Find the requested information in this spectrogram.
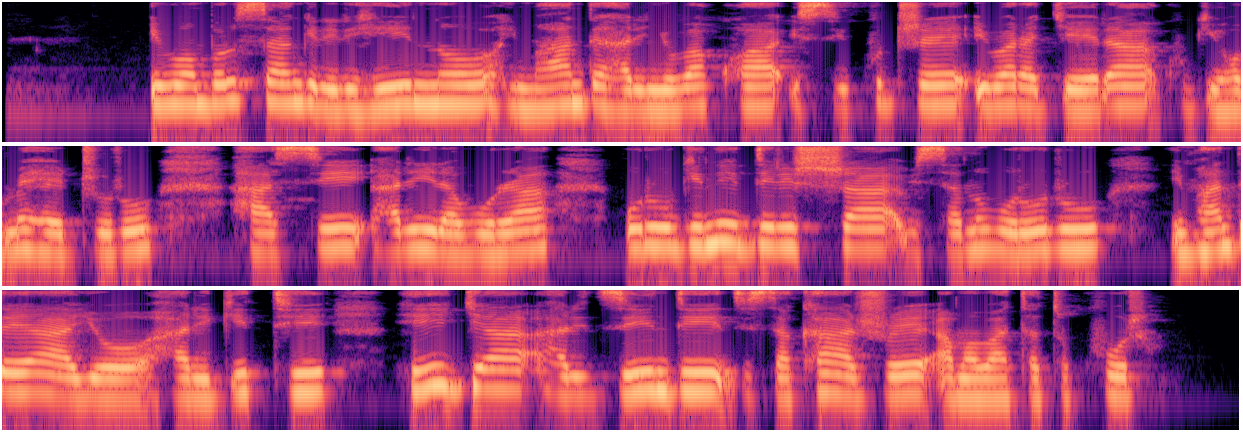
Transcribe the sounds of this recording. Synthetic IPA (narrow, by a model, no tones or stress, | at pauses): iβo̞ːmbo̞ɾusaːŋɡiɾiɾiɦinoim̥haːnde̞ɦaɾiɲuβakwaʔisikʰud͡ʒe̞iβaɾaɟe̞ɾakuɡiho̞meɦe̞ːd͡ʒuɾuhasihaɾiɾaβuɾauɾuɡinidiɾiʃaβisanuβuɾuɾuimhaːnde̞jaːjo̞haɾiɡitʰihiɟahaɾiziːndizisakʰaʒɡwe̞ʔa̰maβatʰatukʰuɾa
